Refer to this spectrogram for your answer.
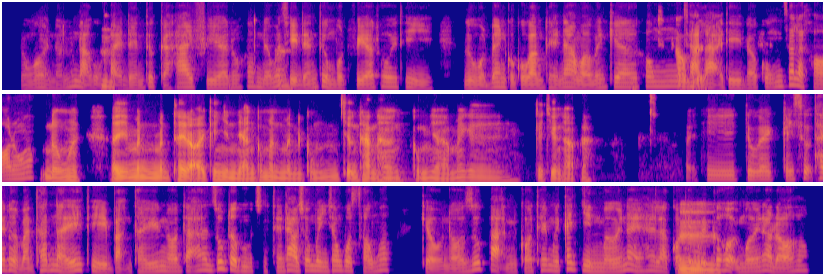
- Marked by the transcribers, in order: tapping; unintelligible speech; other background noise
- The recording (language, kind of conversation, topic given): Vietnamese, podcast, Bạn có thể kể về một tình bạn đã thay đổi bạn như thế nào không?
- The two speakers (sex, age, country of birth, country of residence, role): male, 20-24, Vietnam, Vietnam, host; male, 25-29, Vietnam, Vietnam, guest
